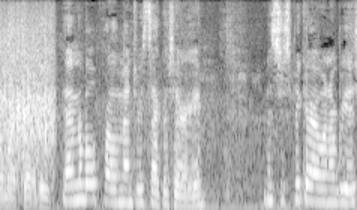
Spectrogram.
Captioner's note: some Applause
